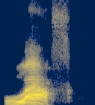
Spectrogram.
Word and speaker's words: laugh: Olha a pronúncia disso aqui. É F. Laugh. Laugh. Não tem absolutamente nada a ver com a escrita, né?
